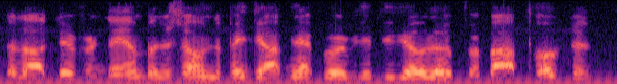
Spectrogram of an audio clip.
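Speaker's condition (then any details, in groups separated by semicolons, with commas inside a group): Throat cancer; throat cancer over last couple of years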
